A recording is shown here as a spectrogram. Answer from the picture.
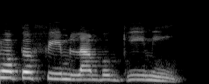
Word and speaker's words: Lamborghini: This is pronounced Lamborghini. Lamborghini.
